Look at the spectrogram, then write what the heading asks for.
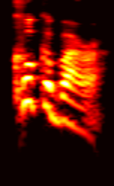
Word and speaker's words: kookaburra: It's kookaburra. Oh. Say it. Cook. Like a cook in the kitchen.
